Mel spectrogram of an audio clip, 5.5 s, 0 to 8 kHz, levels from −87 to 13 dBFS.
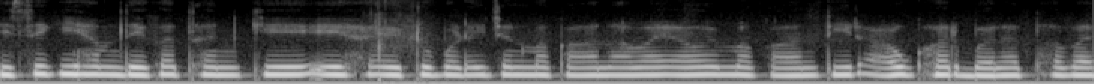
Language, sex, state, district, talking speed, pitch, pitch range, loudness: Chhattisgarhi, female, Chhattisgarh, Sukma, 230 wpm, 235 Hz, 230-240 Hz, -12 LUFS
